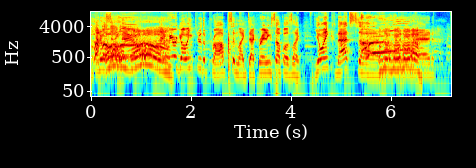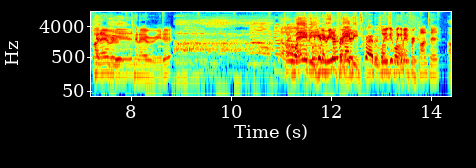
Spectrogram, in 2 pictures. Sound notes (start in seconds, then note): 8.8 sigh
